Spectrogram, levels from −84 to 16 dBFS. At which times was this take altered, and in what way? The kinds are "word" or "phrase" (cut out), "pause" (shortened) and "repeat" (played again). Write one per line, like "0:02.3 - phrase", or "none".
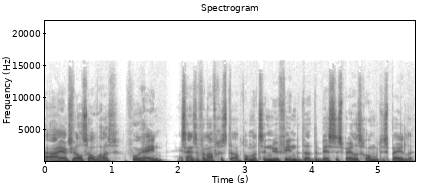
0:02.0 - word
